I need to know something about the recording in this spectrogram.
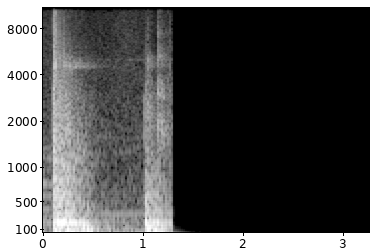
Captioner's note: gavel pounds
